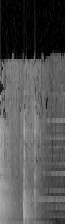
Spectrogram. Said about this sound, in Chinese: 这我有点生气了，不得不再次披上衣服，拉开淋浴门，一边冲着卧室说道：“ 你怎么不开门啊？” 一边快速走过去，把大门打开。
